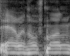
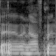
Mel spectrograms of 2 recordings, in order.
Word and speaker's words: Erwin Hofman: My name is, in Dutch, it's pronounced Erwin Hofman, but I'm cool with Erwin Hofman or whatever.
